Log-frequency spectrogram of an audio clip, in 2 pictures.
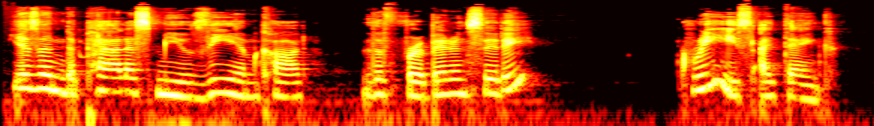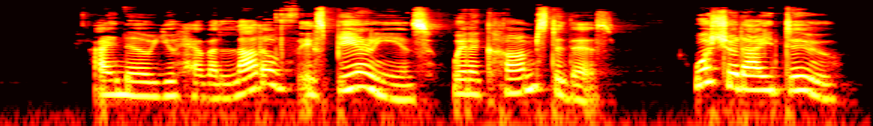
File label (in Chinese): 英语对话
